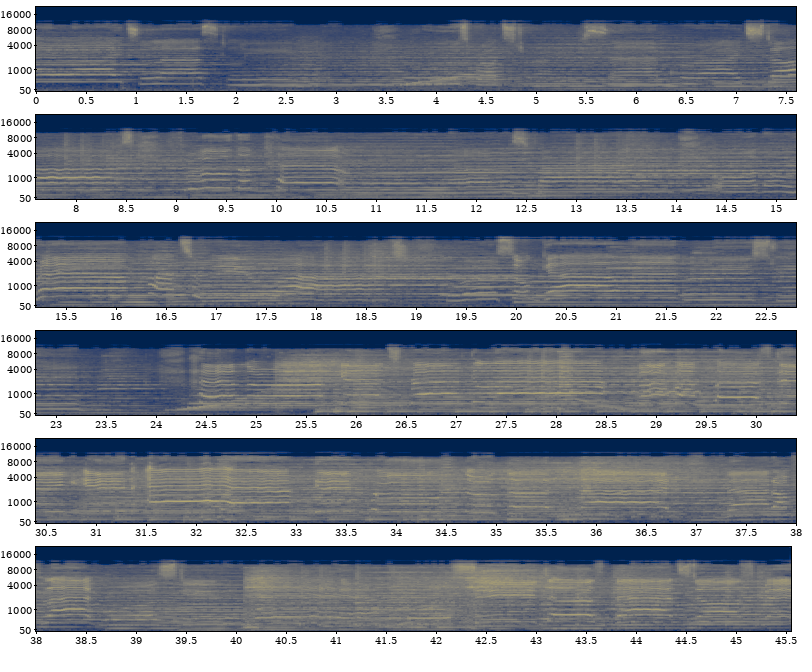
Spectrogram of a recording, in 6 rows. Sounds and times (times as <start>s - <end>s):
Female singing: 0.0s - 2.7s, 4.0s - 23.4s, 24.2s - 45.5s
Music: 0.0s - 45.5s.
